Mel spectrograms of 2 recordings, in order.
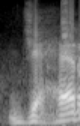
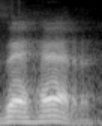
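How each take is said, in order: First: The word begins with a j sound. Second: The word begins with a z sound. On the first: The speaker calls it wrong. "जहर नहीं बोलना है" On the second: The speaker calls it right. "उसको बोलना है जहर, जहर बोलते हैं ना उर्दू के हिसाब से, वो डॉट लगा हुआ है नीचे"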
